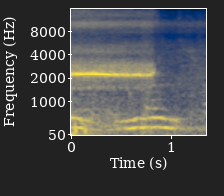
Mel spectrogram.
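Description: Pigeons at a pigeon farm selling breeds such as German shield, velvet shield and Iranian types give a brief, close coo with a faint higher tone before it fades quickly.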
